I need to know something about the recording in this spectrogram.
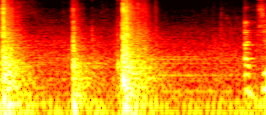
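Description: Roof vent hatch being pushed shut by hand: three sharp knocks in the first second, the last the loudest.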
